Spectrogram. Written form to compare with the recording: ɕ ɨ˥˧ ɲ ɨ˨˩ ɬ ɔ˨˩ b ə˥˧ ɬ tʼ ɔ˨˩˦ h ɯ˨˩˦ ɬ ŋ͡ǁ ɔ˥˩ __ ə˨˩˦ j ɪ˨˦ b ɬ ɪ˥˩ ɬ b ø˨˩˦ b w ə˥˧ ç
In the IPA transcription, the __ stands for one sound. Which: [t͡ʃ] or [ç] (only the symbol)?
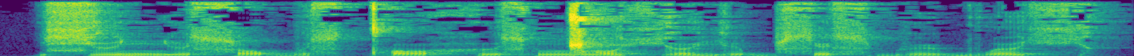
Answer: ç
